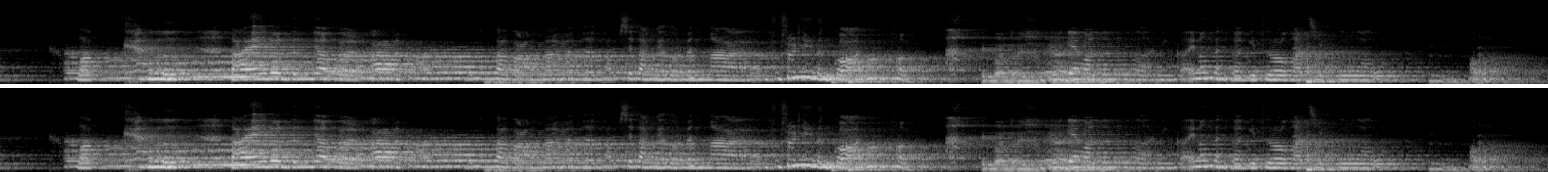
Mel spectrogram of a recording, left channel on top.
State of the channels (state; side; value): identical; both; correlation 1.00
